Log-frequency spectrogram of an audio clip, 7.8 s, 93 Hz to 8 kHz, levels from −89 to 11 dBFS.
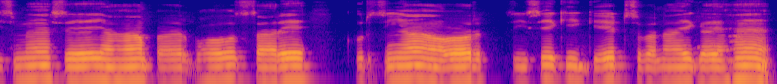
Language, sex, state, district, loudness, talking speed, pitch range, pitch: Hindi, male, Jharkhand, Ranchi, -18 LUFS, 110 wpm, 115-125 Hz, 120 Hz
